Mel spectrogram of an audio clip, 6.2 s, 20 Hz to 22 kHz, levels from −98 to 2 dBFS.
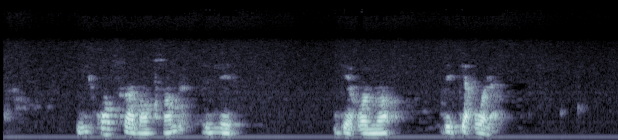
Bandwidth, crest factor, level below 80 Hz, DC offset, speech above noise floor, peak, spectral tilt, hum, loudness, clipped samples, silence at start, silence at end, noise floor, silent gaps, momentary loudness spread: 4 kHz; 18 dB; -70 dBFS; under 0.1%; 39 dB; -2 dBFS; -10 dB/octave; none; -19 LUFS; under 0.1%; 0.75 s; 1.15 s; -56 dBFS; none; 16 LU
